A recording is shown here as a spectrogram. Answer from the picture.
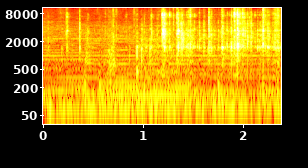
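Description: Small metallic clicks and rattles, thickest from about a second in, as a Twinplex razor-blade stropper's metal case is handled and turned. Steady background music plays under them.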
